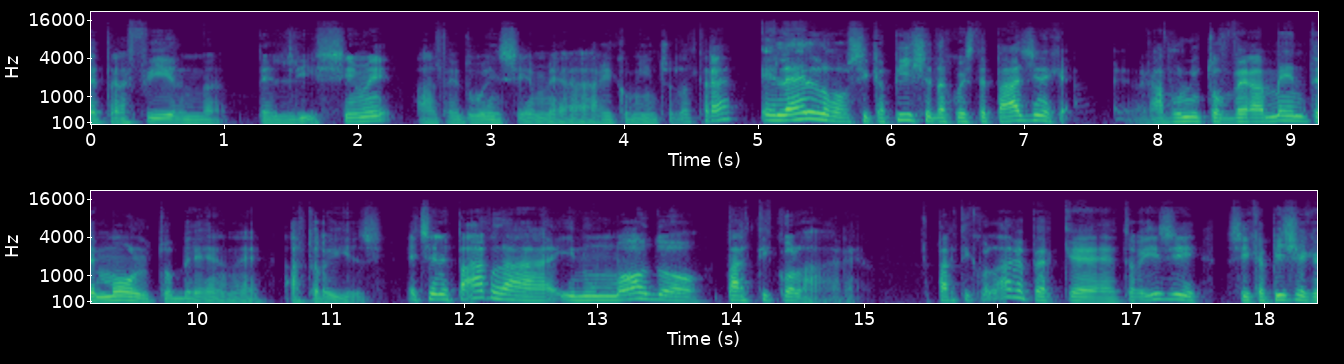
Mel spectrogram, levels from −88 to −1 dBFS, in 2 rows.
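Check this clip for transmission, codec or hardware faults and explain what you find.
There's a clock problem on this speech, plus one brief stall on top of it.

Clock drift between sender and receiver runs through the whole clip. The sender's clock is about 2% slow compared with the receiver's, so the receiver consumes audio faster than it arrives and the jitter buffer keeps drifting toward empty. Nothing snaps audibly out of place. Instead you get a faint, uneven looseness in the timing, because the receiver has to keep compensating the whole way through.

That compensation is the repeated timing corrections, from 0.44 s to 18.35 s. To stop the buffer running dry, the receiver keeps repeating short slivers of audio, always lengthening and never cutting. Overall the playback runs at 98% speed, and the edits add something like 400 ms in total. Each repeat is tiny and unevenly spaced, so you'd hear it, if at all, as small hiccups or a slightly wobbly pace rather than a clear glitch.

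The short stall from a late packet sits at 15.07 to 15.12 s. A packet didn't arrive on time, the buffer ran empty, and the receiver stretched the last sound by 28 ms until the packet showed up. Then it carried on from where it left off, so nothing is lost. You hear one sound hang a touch too long, maybe with a slight buzzy or dipped quality, and the delay steps up by 28 ms from there.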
